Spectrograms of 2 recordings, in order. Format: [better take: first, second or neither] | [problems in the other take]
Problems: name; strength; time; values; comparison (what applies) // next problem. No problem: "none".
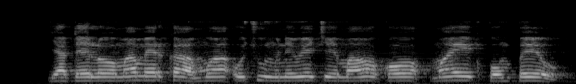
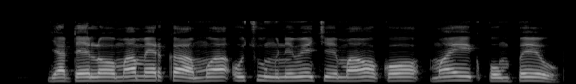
second | noise reduction (neural separator model SepFormer DNS4)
